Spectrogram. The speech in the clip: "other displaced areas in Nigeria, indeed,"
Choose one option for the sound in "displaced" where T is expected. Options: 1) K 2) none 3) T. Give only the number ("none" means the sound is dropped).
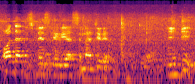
2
